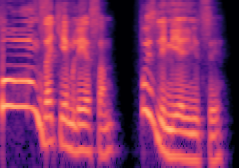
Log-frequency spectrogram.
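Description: A man's voice: mid-range voice, huge pitch swings, moderate pace, a little mellow, voice pushed up. A man voicing a polite, naive, chatty little girl in a children's storybook reading.

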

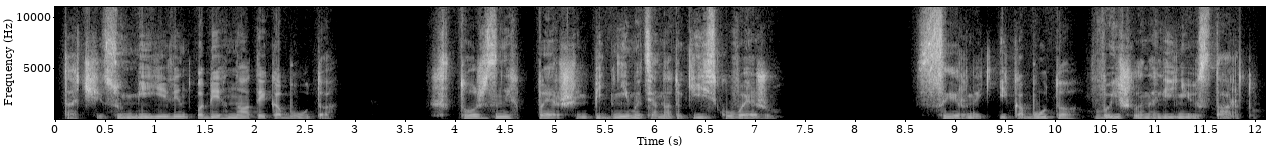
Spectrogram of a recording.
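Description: A man's voice: deep voice, a little slow, gravelly. A man reading a children's storybook aloud, narrating expressively.

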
